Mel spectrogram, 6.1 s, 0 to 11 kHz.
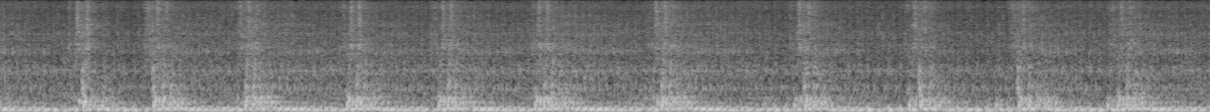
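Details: Yamaha LC135 after refitting a racing coil and plug, unstarted nearly a month: even low thumping idle at about two pulses a second, no misfire gaps or clatter. Healthy idle.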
